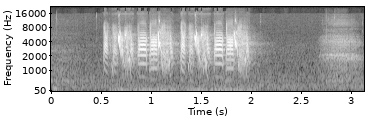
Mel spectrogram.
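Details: A captive male zebra finch in a lab sings his single unique learned song, the song a courted female hears: a brief burst of harsh, buzzy, nasal notes with a repeated motif, about one and a half seconds long, in a quiet room.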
